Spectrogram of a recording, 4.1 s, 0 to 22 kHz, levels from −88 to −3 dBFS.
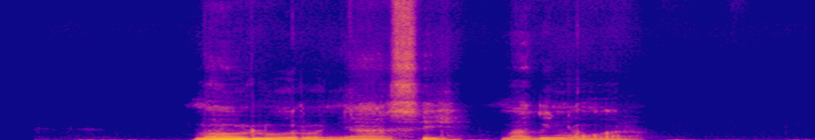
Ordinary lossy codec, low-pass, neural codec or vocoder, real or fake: none; none; vocoder, 44.1 kHz, 128 mel bands, Pupu-Vocoder; fake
